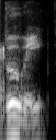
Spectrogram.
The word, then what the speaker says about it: Bowie: located in buy Maryland spelled like Bowie like David Bowie but it's pronounced buoy and that's not far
